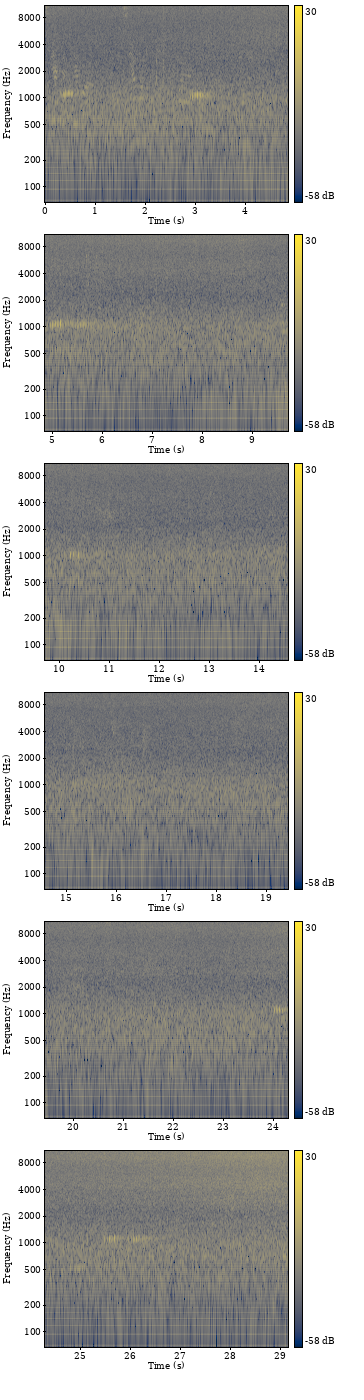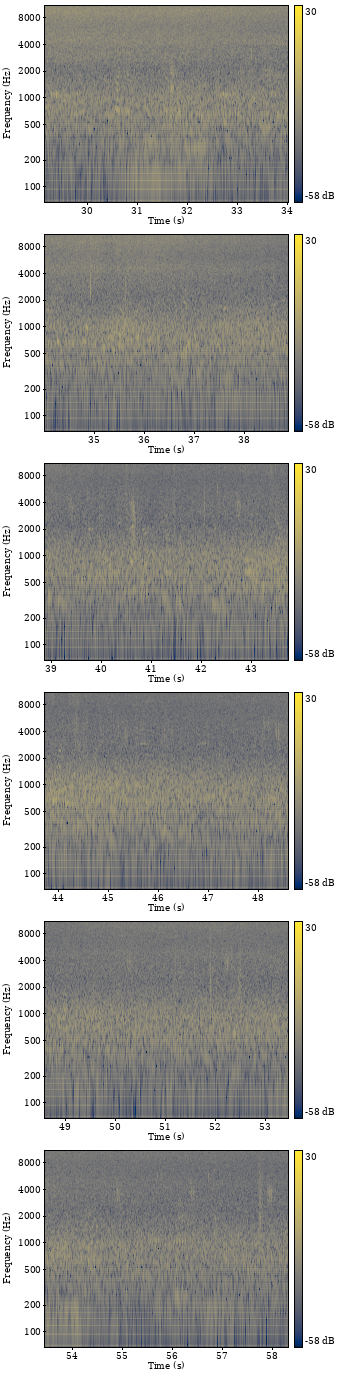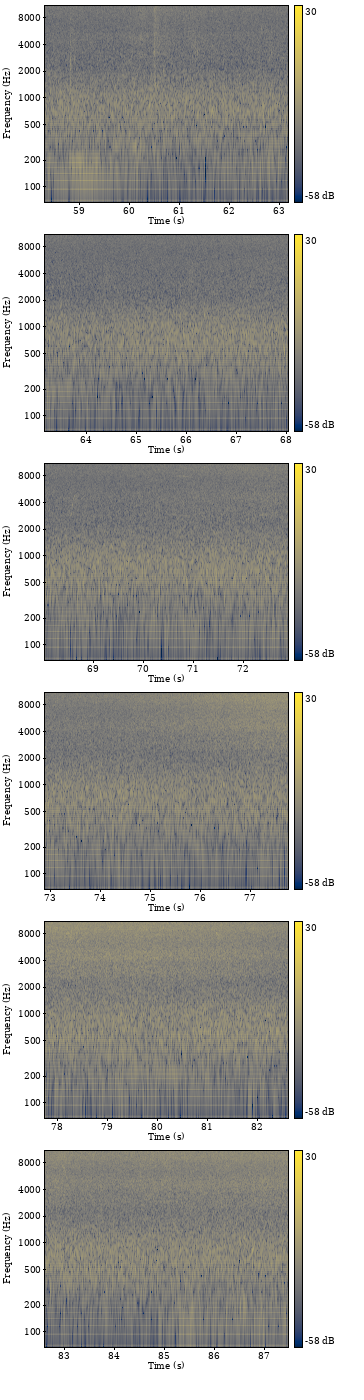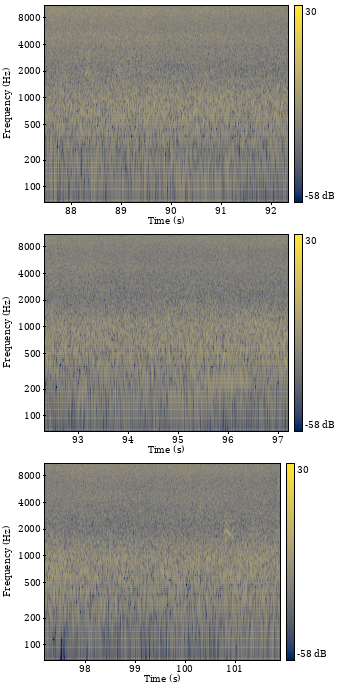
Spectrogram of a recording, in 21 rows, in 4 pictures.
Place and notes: Neringos Lighthouse, Lithuania - Lighthouse
Recordist: Saso Puckovski. The recorder was placed about 20m to the right of the lighthouse on the ventilation unit. Other sounds include random tourists passing, frogs in the distance. Calm weather, light wind, sunny day. Recorded with ZOOM H2N Handy Recorder, surround mode.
